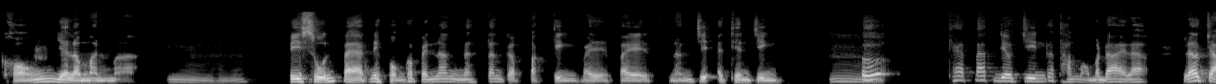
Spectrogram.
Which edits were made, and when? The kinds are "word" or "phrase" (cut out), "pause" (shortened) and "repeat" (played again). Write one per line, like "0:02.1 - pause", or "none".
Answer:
none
